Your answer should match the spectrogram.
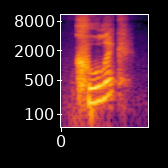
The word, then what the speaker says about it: Kulik: Drake's last name is pronounced Kulik, like Cool Whip, Kulik.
